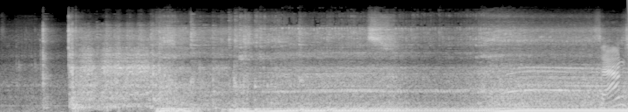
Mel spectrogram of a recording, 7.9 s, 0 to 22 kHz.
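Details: Oliver 1650 tractor after coil re-bolted, started and running with the air filter off. Brief crank, then a steady, even low rumble with no misses or knocks: running smoothly.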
